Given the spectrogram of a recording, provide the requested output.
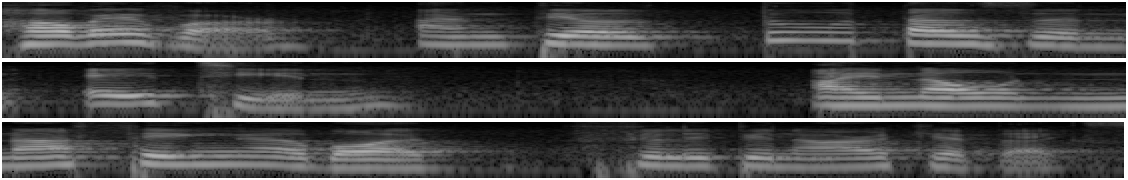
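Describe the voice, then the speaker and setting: A woman with a non-native accent at a very slow pace. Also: medium pitch for a woman, ordinary pitch variation. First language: not English. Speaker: panel moderator, magazine founder. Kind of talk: panel talk. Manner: halting.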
